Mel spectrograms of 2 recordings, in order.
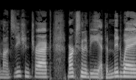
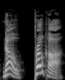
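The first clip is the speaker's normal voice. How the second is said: ordinary talk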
